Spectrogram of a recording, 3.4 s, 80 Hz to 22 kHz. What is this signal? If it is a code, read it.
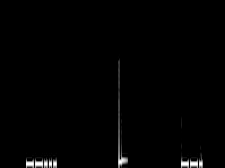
Morse code, heard as a keyed tone, about 36 wpm, 700 Hz. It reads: 7 G
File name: Single-Letter-Number-35wpm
